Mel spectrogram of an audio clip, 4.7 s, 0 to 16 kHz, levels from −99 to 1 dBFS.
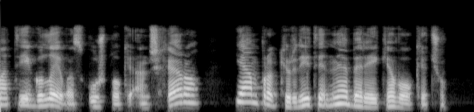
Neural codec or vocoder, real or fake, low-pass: none; real; 7.2 kHz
